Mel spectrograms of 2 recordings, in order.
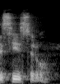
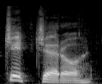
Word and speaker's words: CICERO: Cicero. Uttaler jeg det riktig? Jeg bruker å si Cicero, men ingen er sikker siden det er latinsk og ingen som snakker det, lever lenger. Cicero.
